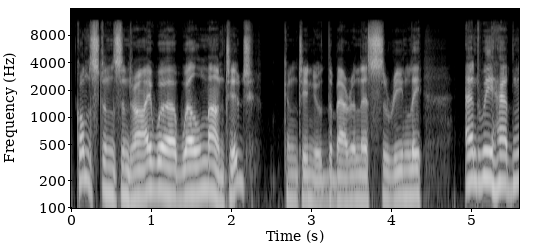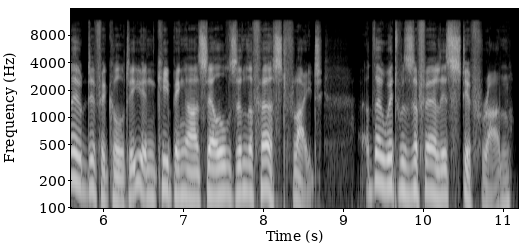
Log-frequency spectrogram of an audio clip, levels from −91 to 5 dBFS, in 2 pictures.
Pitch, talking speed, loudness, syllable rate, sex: 135 Hz, 155 wpm, -19 LUFS, 5.0 syllables/s, male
